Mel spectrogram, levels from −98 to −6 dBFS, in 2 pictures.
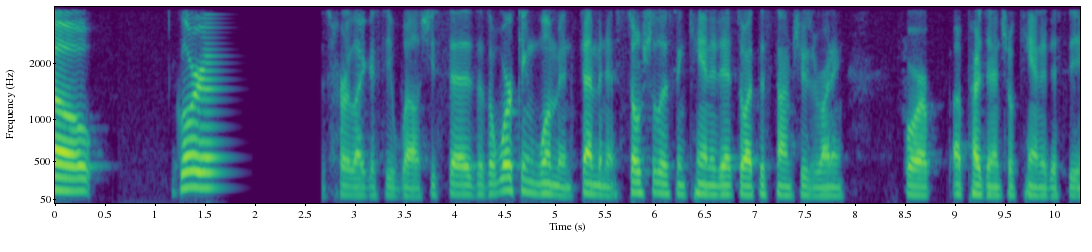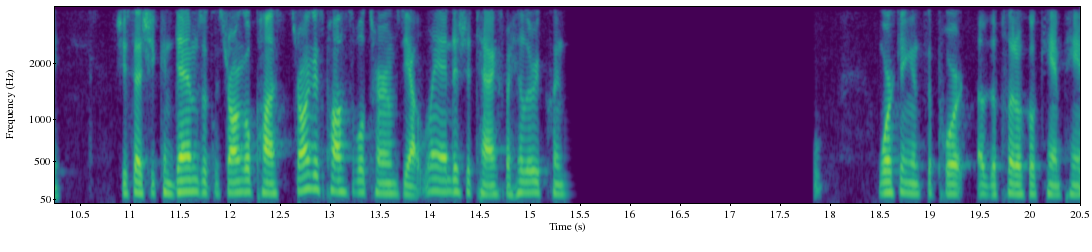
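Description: At 1.52 s the sound stops and the last fragment is stretched into a fading buzz. About 0.78 s of near-silence follows, and the sound returns at 2.69 s with roughly 1.16 s missing. The same happens from 15.35 to 17.86 s: a brief tail, then about 2.4 s of silence, with 2.5 s lost. Both gaps are likely a long network dropout, with the receiver concealing and then muting. The band stays capped at 4 kHz, consistent with a G.711 A-law call path.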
